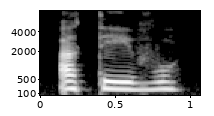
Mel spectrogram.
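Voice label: "ativu", female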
